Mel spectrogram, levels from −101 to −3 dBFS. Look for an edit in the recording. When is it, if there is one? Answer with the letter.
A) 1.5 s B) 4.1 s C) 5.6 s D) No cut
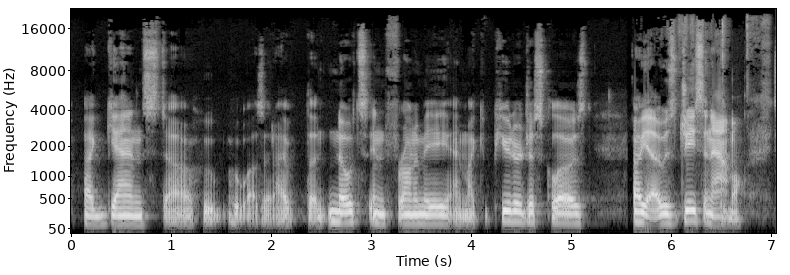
C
